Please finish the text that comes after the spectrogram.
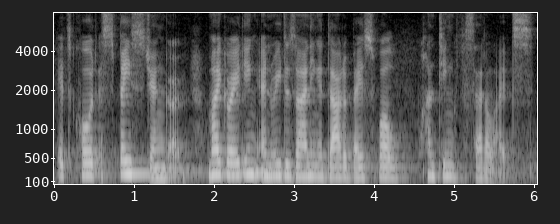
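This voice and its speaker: A woman's voice: lowish voice, steady tone, normal speed. A woman chairs a conference session and introduces the next speaker, reading his bio with a few fillers. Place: conference hall.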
